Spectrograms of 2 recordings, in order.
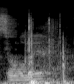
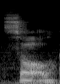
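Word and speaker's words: Sól: Same name, but spelled slightly differently, is found in the Norse religion, Sol, S-O-L. And with the line on the O, meaning that it's more closed, the way it's pronounced.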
